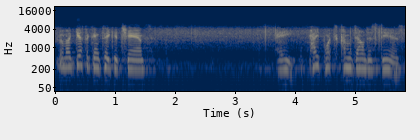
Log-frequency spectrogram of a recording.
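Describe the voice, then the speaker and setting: A woman's voice: mid-range voice, steady tone, unhurried, natural voice. A woman acting a naive, streetwise, poor young American chorus girl in slangy, ungrammatical speech on a 1930s radio drama. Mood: suspicious, frank. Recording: muffled, very noisy, reverberant 1930s radio recording.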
